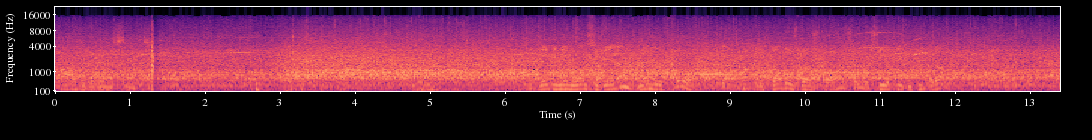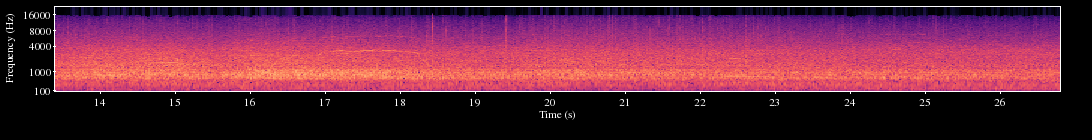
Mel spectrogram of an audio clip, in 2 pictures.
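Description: A large crowd cheers and roars in a big open stadium.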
